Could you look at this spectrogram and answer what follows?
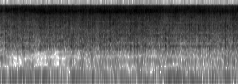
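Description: Amaranth leaves (totakura) go into a pan of roasted pieces, and the pan gives off a loud, steady, even sizzle that runs unbroken from start to finish, with no talking over it.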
